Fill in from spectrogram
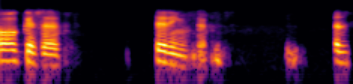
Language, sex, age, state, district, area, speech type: Tamil, male, 45-60, Tamil Nadu, Sivaganga, urban, conversation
